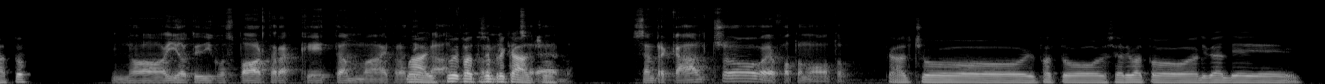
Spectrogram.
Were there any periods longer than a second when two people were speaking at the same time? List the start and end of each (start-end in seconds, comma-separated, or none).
4.1-5.6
